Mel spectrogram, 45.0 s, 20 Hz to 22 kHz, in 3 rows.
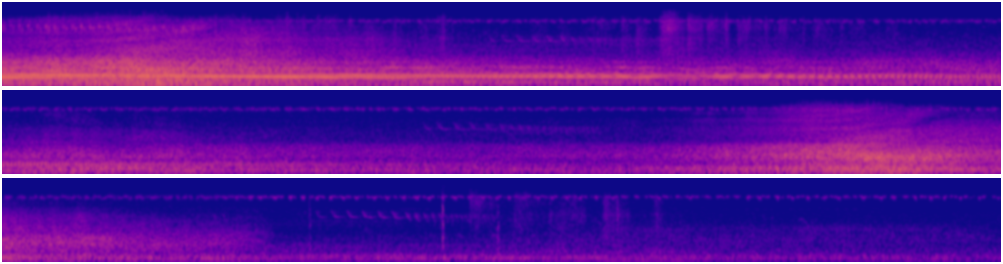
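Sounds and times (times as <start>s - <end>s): warning siren winding down: 0.0s - 33.8s
vehicle passing on road: 0.0s - 44.9s.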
